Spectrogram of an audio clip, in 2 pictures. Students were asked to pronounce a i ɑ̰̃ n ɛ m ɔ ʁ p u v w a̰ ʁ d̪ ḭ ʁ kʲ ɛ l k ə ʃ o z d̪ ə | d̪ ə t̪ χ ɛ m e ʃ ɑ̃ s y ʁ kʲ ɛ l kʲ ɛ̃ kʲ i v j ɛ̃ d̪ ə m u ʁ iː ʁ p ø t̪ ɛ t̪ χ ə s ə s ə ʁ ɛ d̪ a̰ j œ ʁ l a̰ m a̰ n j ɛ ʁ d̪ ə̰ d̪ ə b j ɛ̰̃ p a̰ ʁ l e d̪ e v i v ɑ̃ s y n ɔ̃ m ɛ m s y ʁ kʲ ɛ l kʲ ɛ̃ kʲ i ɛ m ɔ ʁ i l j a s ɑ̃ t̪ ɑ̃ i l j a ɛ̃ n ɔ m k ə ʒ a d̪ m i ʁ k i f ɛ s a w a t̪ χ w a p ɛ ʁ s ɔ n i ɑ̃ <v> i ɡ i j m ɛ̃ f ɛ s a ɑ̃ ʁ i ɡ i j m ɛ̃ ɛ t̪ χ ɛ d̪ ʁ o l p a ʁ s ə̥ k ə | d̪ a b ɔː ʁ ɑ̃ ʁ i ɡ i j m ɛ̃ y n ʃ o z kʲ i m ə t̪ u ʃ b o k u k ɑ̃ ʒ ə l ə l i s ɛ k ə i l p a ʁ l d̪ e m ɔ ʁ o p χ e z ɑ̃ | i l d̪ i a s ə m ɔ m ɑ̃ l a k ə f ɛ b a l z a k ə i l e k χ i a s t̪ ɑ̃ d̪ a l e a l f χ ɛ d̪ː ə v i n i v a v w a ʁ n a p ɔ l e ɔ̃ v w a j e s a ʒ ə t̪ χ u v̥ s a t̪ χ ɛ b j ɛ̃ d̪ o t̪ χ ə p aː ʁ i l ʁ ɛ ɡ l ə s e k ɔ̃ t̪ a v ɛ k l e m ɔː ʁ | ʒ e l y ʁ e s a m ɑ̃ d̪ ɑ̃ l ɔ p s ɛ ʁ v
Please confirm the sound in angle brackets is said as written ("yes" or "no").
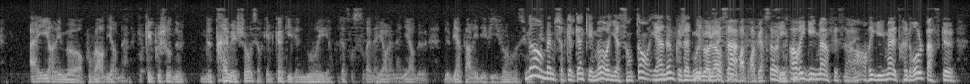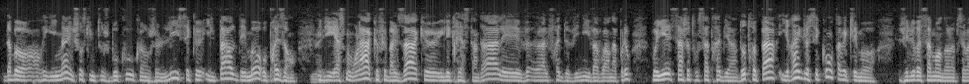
no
